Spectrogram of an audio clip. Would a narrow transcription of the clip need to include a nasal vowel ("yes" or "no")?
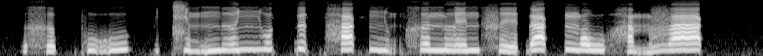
no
